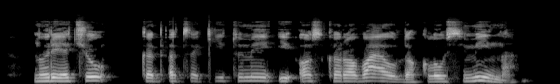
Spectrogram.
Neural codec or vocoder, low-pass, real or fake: none; 10.8 kHz; real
